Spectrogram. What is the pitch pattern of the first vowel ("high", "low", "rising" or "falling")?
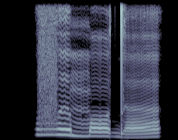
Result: falling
